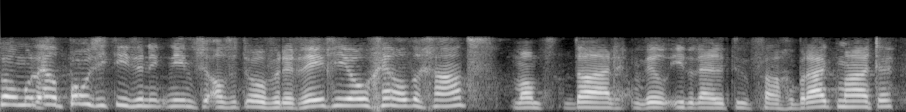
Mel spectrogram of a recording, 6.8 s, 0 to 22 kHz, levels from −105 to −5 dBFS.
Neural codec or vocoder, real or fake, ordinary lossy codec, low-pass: codec, 24 kHz, 0.9 kbps, WavTokenizer, medium speech release version 2; fake; none; 5.4 kHz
